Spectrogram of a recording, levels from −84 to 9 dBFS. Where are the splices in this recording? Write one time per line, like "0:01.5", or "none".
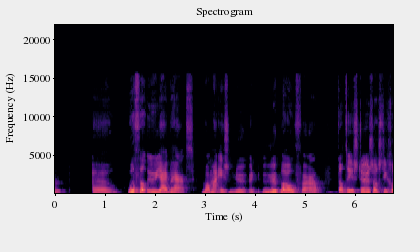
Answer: none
